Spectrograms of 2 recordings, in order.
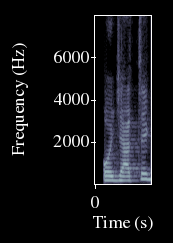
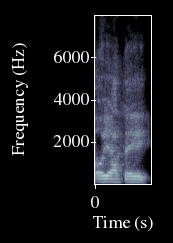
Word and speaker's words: Oyate: you do at the ojate group and correct me if I'm not pronouncing it right no oyate um you're spot on with the pronunciation so I am the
